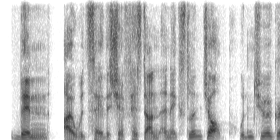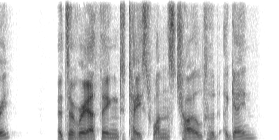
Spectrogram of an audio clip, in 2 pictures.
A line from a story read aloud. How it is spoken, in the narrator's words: the woman said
